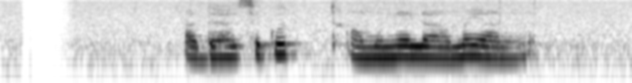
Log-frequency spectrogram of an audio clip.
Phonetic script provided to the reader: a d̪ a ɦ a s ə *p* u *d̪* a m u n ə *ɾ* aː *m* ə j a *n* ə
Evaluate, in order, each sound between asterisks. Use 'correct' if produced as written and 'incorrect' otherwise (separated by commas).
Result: incorrect, incorrect, incorrect, correct, incorrect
